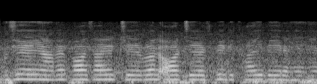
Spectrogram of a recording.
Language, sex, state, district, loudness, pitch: Hindi, female, Chandigarh, Chandigarh, -16 LUFS, 225 Hz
